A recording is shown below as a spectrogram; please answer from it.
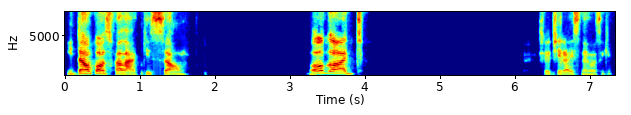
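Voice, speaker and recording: A woman with a Brazilian Portuguese accent teaching an English lesson, patiently explaining and saying English example phrases slowly and clearly. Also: mid-range voice, pushed and bright, dry recording.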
